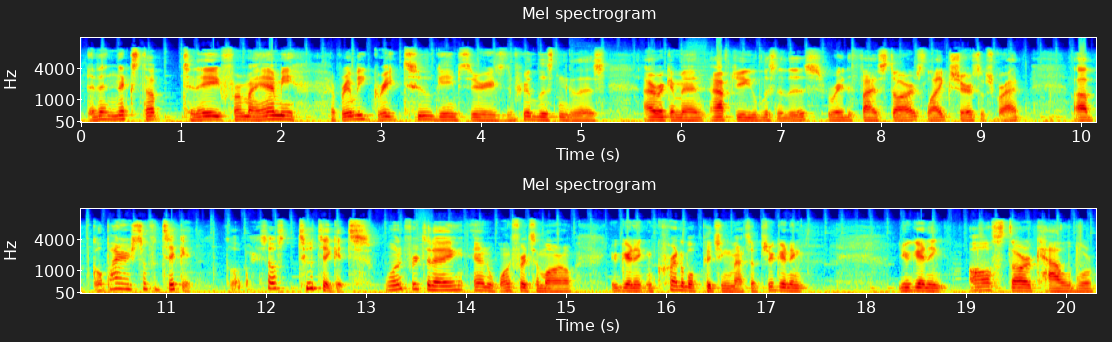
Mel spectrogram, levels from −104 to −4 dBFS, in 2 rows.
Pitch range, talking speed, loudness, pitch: 120-150 Hz, 175 wpm, -17 LUFS, 130 Hz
